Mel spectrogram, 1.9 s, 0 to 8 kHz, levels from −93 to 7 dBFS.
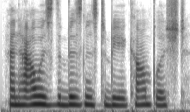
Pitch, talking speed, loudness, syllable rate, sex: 200 Hz, 250 wpm, -15 LUFS, 7.6 syllables/s, female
